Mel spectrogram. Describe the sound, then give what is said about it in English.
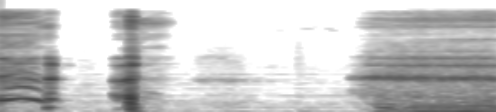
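A voice imitates the ragged breathing of a mangled, steaming figure after a wreck in a tabletop game, giving a couple of harsh, gasping breaths followed by a quiet stretch. “hear ragged breathing coming from him”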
